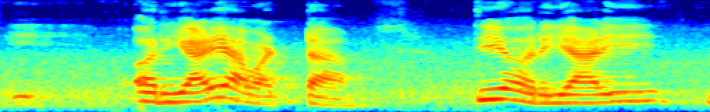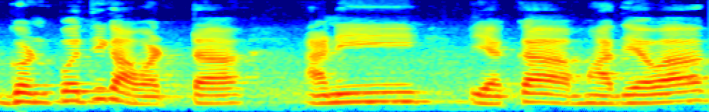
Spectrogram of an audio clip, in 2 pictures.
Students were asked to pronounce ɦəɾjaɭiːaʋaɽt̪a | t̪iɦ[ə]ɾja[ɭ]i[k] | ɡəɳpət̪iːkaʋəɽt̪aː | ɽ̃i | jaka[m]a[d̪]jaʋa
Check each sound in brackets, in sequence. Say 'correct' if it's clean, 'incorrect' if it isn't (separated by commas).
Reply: correct, correct, incorrect, correct, correct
